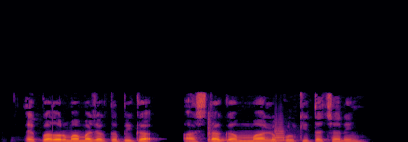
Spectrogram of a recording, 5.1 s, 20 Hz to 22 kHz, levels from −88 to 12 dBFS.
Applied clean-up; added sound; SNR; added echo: neural mask model DeepFilterNet 3.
